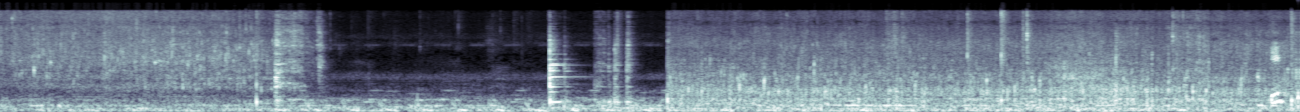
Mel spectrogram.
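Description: Mutton curry with potatoes bubbles and sizzles in a pot after water is poured in, a close, continuous boiling hiss with a brief quieter dip partway through.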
